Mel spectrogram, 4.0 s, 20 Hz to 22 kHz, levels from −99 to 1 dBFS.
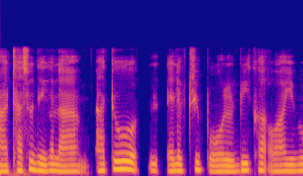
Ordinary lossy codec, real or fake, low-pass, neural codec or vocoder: none; fake; 7.2 kHz; codec, 16 kHz, 4 kbps, FunCodec, trained on Chinese and English, 50 frames a second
